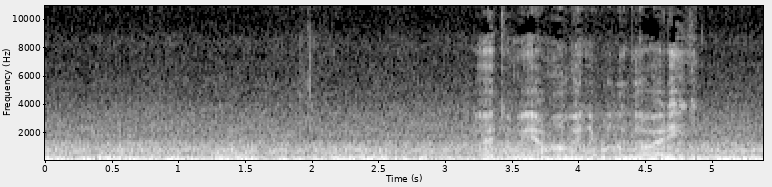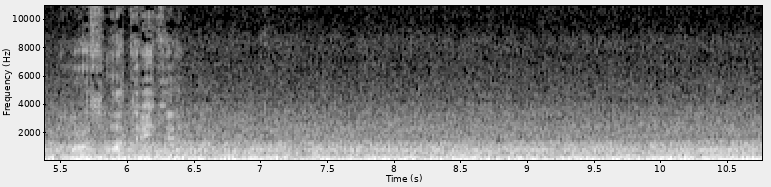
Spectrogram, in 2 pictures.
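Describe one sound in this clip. A car engine hums steadily with road noise at highway speed.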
